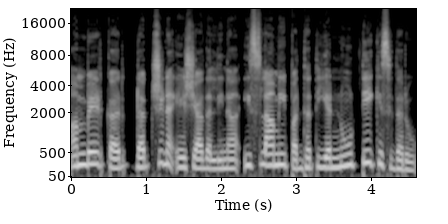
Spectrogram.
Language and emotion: Kannada, neutral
